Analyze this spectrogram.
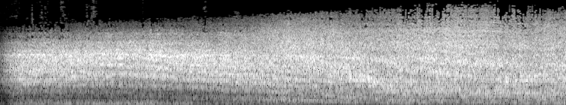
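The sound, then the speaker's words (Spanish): An airplane taking off gives a loud, continuous engine roar that holds steady and broad for several seconds, its hiss slowly brightening as the power builds, with no voices. “Cogemos el avión, amigos, y despegamos rumbo a Costa Rica.”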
